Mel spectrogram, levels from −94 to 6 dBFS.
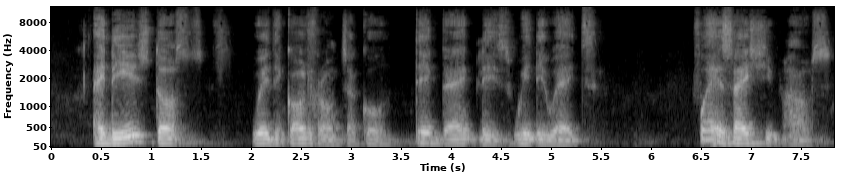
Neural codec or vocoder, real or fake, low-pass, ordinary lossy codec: codec, 24 kHz, 0.9 kbps, WavTokenizer, medium speech release version 1; fake; none; none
